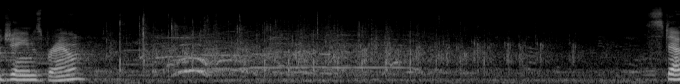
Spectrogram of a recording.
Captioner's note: audience cheers and applause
